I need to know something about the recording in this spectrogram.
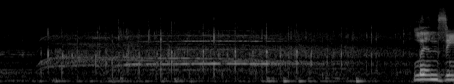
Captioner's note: audience claps and cheers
